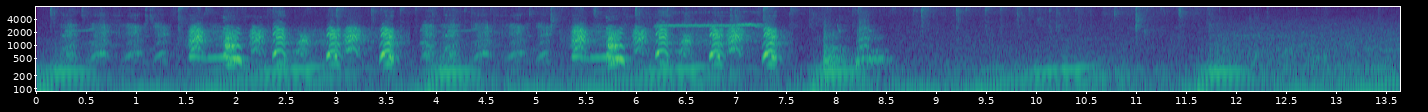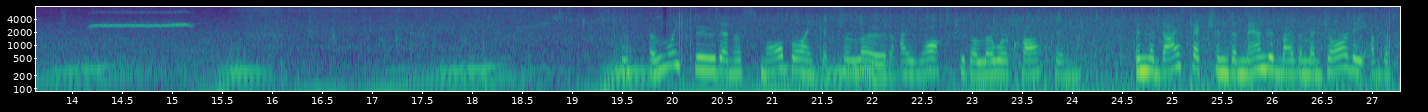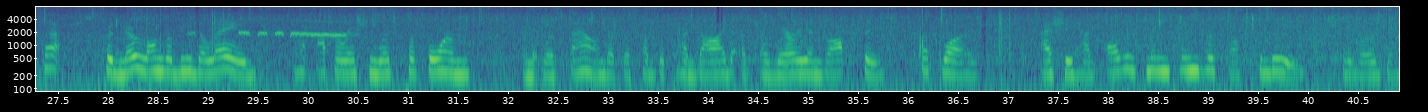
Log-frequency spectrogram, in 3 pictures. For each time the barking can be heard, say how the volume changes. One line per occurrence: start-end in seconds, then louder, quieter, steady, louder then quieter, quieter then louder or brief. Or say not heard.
0.2-8.6 quieter then louder.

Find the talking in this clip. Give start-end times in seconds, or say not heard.
19.6-40.8.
